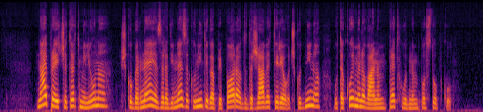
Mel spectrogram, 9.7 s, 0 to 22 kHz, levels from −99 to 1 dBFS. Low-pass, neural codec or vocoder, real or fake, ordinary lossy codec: 19.8 kHz; none; real; Opus, 16 kbps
